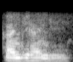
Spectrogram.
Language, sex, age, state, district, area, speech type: Punjabi, male, 45-60, Punjab, Tarn Taran, rural, conversation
